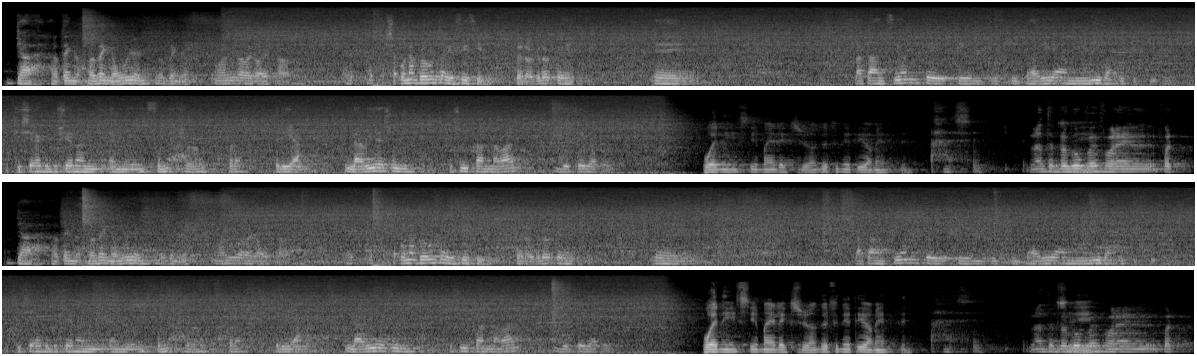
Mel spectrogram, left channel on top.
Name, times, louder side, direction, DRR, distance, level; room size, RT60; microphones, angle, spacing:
voice 1, 0.0-3.0 3.4-5.8 6.5-7.0 8.5-14.4 14.7-15.0 15.4-16.1 16.4-17.2 17.4-18.1 21.2-21.7 22.2-23.6, left 3 dB, 50° left, 10 dB, 0.6 m, -25 dB
sound 1, 0.6-17.6, right 2 dB, 25° right, 1.0 m, -36 dB
sound 2, 2.2-18.6, equal, 15° left, 3.5 m, -35 dB
voice 2, 18.9-21.0 22.6-22.8, right 4 dB, 45° right, 15 dB, 0.3 m, -27 dB
13.0 x 4.5 x 8.5 m, 1.2 s
head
